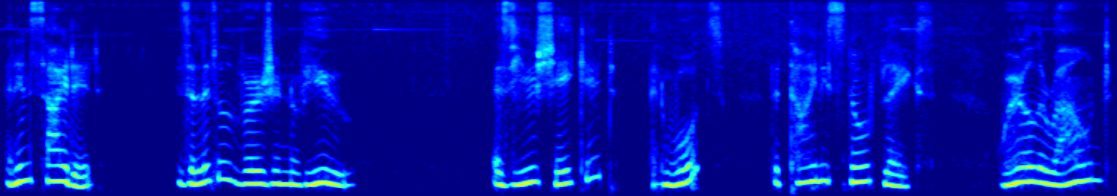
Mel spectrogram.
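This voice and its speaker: Soft breathy lady doing guided meditation, really slow n gentle, mellow tone, close dry sound. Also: mid-range voice, no room sound, low-quality recording. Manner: gentle, hushed, pausing between short phrases. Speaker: host of a guided imagery podcast.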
